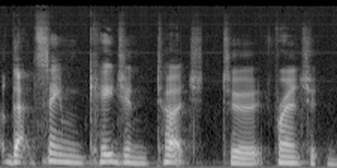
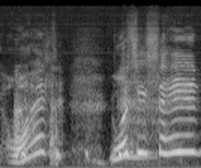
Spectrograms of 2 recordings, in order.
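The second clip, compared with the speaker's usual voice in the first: much higher, louder baffled "What? What's he saying?"; baffled Frenchmen; 6 dB louder, slower than usual. Retold or imitated. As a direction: mimic a bewildered listener. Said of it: "And they're like".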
